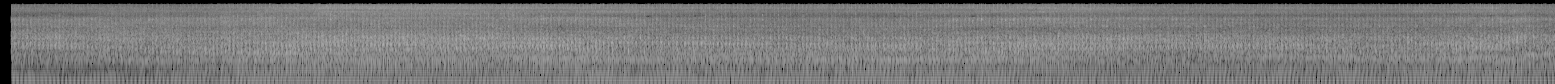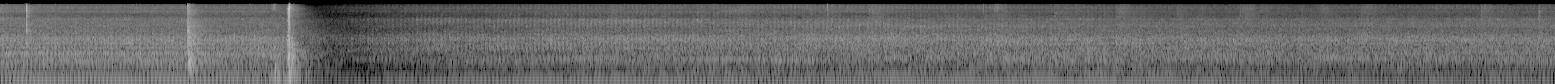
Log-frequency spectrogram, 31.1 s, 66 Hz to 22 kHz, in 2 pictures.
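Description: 2005 Kia Sportage engine idling steadily with the hood open. About two-thirds of the way through, two sharp clicks come, and the sound drops suddenly to a quieter, steady hum.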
